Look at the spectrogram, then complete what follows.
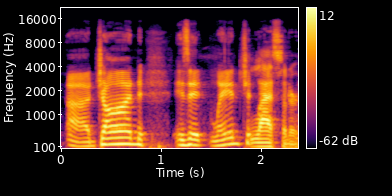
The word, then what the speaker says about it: Lasseter: of this engine uh john is it landscape lassiter lasseter thank you i'm gonna mispronounce it so lassner uh i i think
